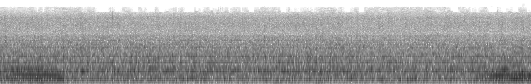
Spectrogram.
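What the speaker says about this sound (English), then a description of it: "Now we have a nice little falls on the creek." A small waterfall on a flooded creek produces a steady, loud rushing wash of water, with a voice heard briefly at the start and end.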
